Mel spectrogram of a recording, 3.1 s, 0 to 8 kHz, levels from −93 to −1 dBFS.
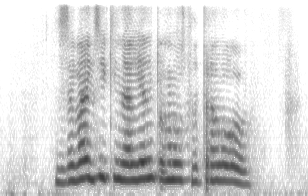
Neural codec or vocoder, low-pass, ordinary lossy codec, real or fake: codec, 16 kHz, 1 kbps, FreqCodec, smaller model; 7.2 kHz; AAC, 48 kbps; fake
